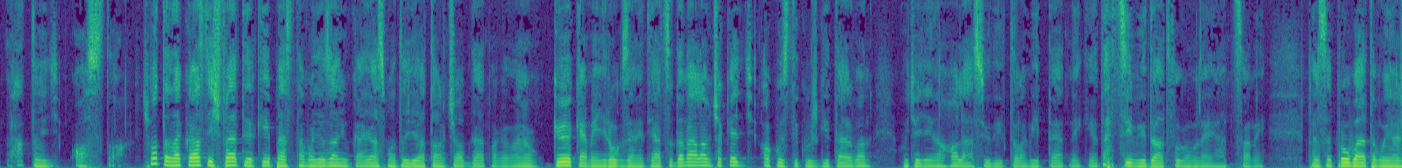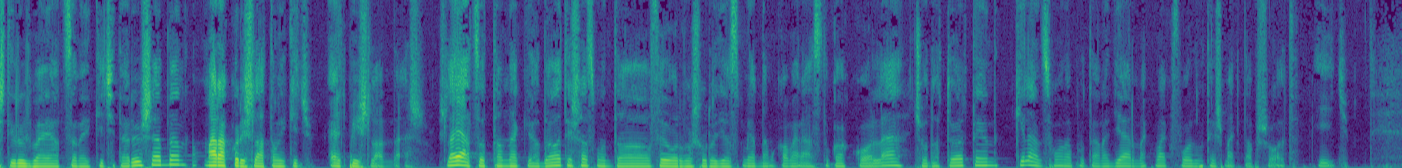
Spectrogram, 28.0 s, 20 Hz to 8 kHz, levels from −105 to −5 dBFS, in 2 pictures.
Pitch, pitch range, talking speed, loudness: 140 Hz, 130-150 Hz, 185 wpm, -30 LUFS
